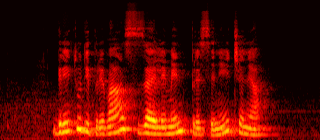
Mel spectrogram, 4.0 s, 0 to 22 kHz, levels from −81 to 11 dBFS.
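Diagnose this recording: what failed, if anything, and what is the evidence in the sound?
A steady buzz at about 43 Hz runs through the whole speech clip, with the pace and pitch sounding essentially normal. This is a block size mismatch (truncated) at the driver or buffer stage: each block loses its tail, and the buzz rate fits 1024-sample blocks.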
